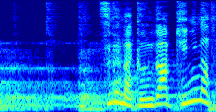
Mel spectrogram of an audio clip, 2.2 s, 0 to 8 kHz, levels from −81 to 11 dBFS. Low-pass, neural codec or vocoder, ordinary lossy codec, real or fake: none; codec, 16 kHz, 4 kbps, FunCodec, trained on LibriTTS, 50 frames a second; none; fake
